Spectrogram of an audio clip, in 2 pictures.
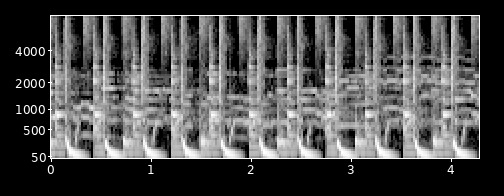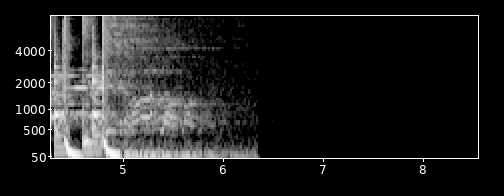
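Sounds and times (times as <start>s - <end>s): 
dholki bass dance mix: 0.0s - 6.4s.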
